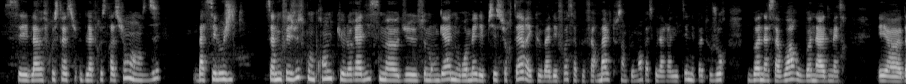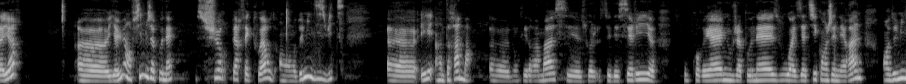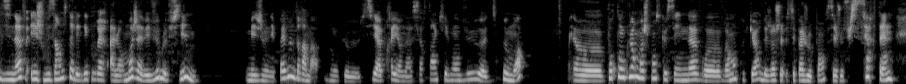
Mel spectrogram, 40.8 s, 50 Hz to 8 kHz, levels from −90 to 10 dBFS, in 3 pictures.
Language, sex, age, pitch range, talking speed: French, female, 20-39, 185-230 Hz, 225 wpm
